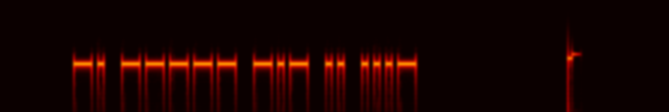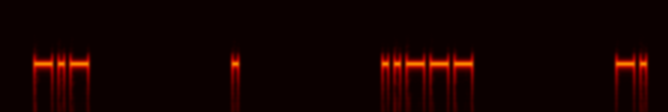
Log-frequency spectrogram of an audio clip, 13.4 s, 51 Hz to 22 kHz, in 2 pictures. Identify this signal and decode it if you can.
Morse code, heard as a keyed tone, about 20 wpm, spaced as for 9 wpm, 700 Hz. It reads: N0KIV KE2N
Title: USA Call Signs - 8x Character Spacing - 20wpm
